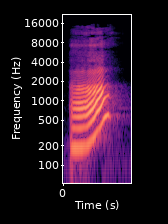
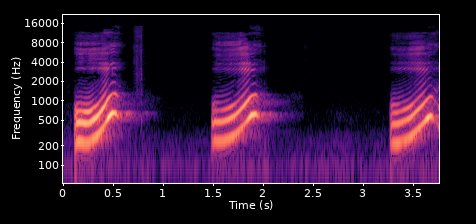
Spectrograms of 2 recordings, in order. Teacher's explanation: my voice is going from down to up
